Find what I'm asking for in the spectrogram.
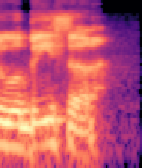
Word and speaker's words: Ibiza: maybe go to Ibiza. European from the continent of Europe. We call it Ibiza, even though there's a Z. – Right. – Us in the know use a TH sound.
